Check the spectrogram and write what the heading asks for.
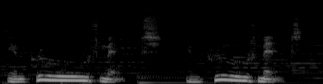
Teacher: So the word improvement is short, long, short.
